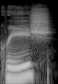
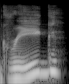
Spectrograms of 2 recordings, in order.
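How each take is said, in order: First: The name is said with a French-style sound. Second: The name is said without a French-style sound. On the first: The speaker calls it wrong. "I'm pronouncing it French" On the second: The speaker calls it right. "It's it's actually Grieg"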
